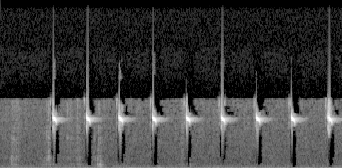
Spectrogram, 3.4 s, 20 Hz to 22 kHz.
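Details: A hairy cricket recorded in 2020 repeats brief, thin, high-pitched clicking chirps at a steady pace of about three each second, each a sharp tick with silence between, over a faint low background hum.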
